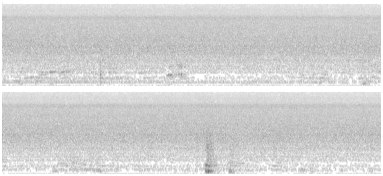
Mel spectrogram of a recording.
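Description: Breaded chicken tenders deep-frying in oil on medium-high heat in a stainless steel skillet: a steady sizzle, with one brief knock near the end.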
